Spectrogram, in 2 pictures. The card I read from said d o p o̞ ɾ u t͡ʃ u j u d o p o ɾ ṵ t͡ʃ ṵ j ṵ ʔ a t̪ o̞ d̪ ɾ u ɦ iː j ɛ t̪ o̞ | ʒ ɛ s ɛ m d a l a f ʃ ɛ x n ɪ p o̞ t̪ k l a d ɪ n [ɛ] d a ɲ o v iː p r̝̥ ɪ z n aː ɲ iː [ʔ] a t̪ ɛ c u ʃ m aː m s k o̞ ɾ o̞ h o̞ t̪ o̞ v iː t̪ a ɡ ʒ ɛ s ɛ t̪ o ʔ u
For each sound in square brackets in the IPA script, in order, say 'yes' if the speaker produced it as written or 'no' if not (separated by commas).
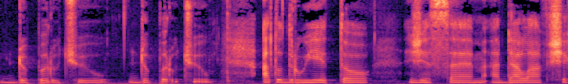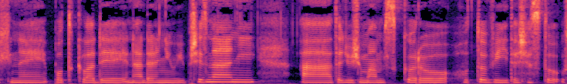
no, yes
